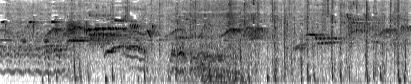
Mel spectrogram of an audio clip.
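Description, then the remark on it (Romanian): A horse whinnies with a wavering cry, then hooves clip-clop in a quick, steady rhythm, fairly loud, as a rider sets off at a gallop, with a second neigh rising over the galloping beat. “Așa că fiul cel mare își lua cel mai bun cal și plecă în galop.”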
